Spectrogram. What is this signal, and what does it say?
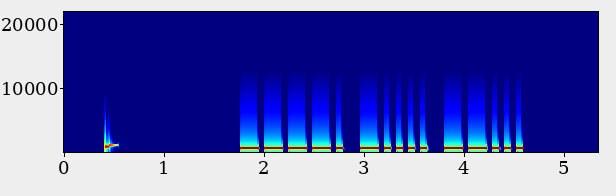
Morse code, heard as a keyed tone, about 20 wpm, 700 Hz. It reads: 967
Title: Three Letter-Number Combinations - 20wpm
